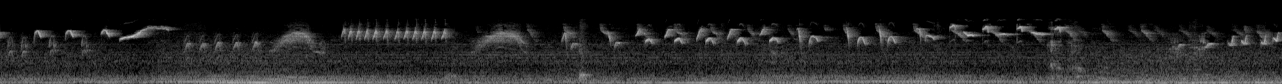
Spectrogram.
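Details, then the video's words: A tiểu mi songbird sings a long, lively stream of high, sweet whistles and quick twittering trills with hardly a pause, over a faint low hum. "Chim tiểu mi hót tiếng vang dịu"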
